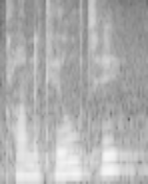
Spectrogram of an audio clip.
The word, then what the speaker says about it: Clonakilty: Is that right, Clonakilty? Yeah. Good pronunciation, Mark.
